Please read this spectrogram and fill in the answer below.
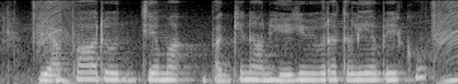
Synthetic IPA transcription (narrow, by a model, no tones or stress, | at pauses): ʋjaːpaːɾɐud̪jɐmɐbɐɡːenaːnuɦeːɡeʋiʋɐɾɐt̪iɭijɐbeːku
